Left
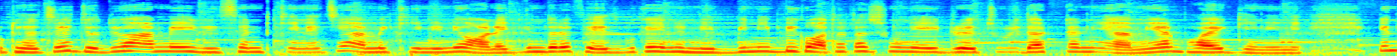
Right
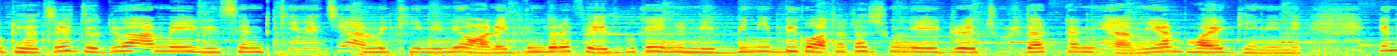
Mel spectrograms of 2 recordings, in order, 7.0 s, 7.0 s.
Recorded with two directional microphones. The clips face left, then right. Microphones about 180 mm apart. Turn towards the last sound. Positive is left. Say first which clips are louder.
# left 4 dB
turn(degrees=45)  # may be behind; listen again after turning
